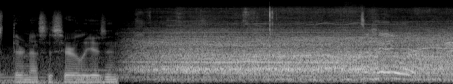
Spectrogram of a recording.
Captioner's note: crowd cheers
